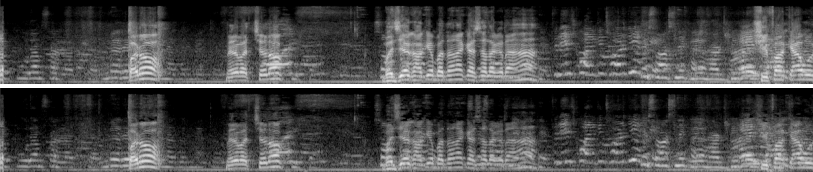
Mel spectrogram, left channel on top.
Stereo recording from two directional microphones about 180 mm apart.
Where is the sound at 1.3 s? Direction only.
30° right (ahead or behind).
